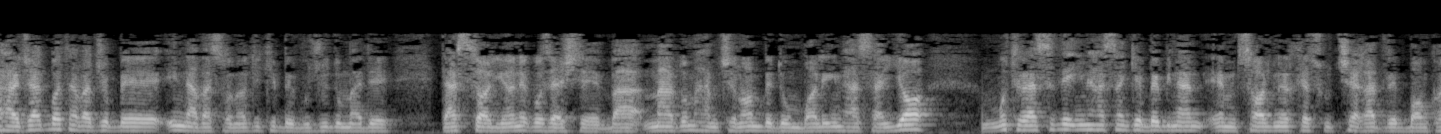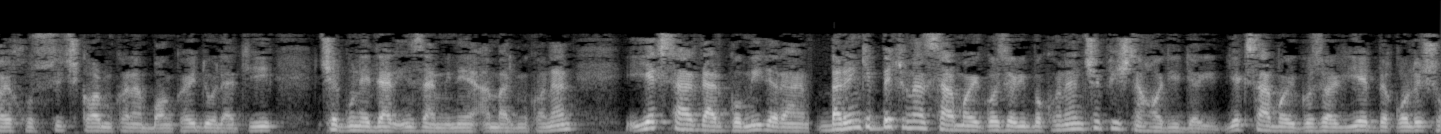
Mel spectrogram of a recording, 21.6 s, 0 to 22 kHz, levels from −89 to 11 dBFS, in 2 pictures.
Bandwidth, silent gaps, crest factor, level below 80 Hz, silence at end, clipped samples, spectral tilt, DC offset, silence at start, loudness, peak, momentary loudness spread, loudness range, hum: 8.2 kHz; none; 18 dB; -54 dBFS; 0 s; under 0.1%; -4 dB/octave; under 0.1%; 0 s; -19 LUFS; 0 dBFS; 8 LU; 4 LU; none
